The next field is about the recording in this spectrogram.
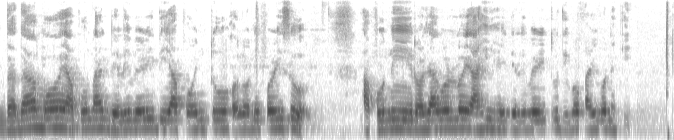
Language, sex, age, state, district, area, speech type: Assamese, male, 30-45, Assam, Tinsukia, urban, spontaneous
